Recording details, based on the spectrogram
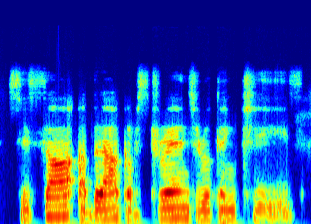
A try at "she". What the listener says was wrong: Okay, give me a good SH at the beginning. Instead of saw, she saw.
